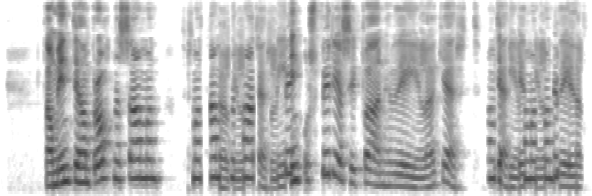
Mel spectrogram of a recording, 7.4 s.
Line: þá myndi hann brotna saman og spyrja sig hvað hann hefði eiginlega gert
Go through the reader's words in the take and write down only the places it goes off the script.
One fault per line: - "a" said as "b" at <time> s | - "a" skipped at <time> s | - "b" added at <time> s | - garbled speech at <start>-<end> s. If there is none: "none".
- garbled speech at 2.3-3.8 s
- garbled speech at 6.1-7.3 s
